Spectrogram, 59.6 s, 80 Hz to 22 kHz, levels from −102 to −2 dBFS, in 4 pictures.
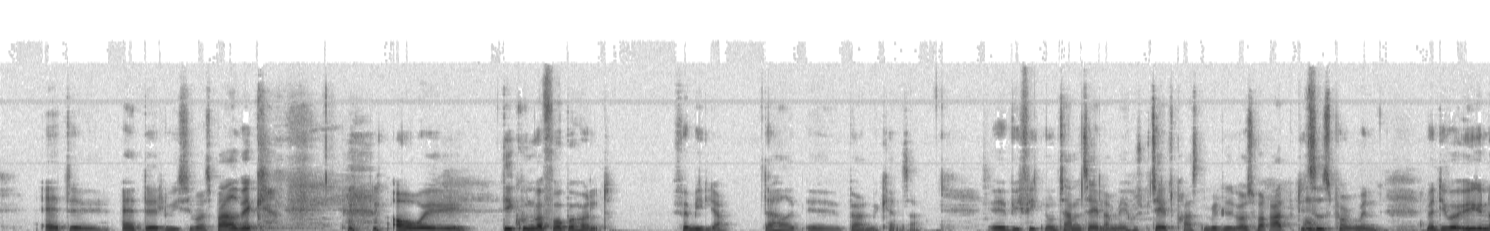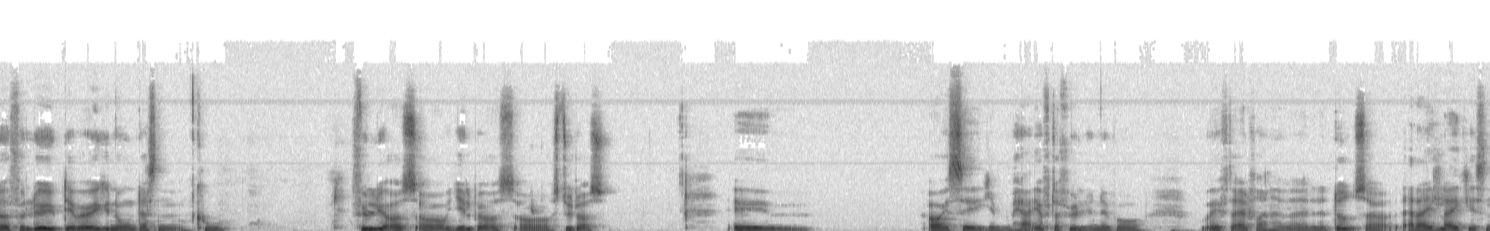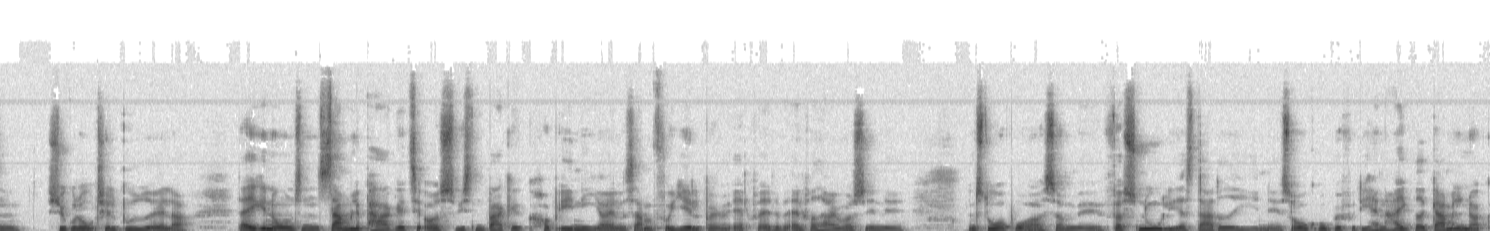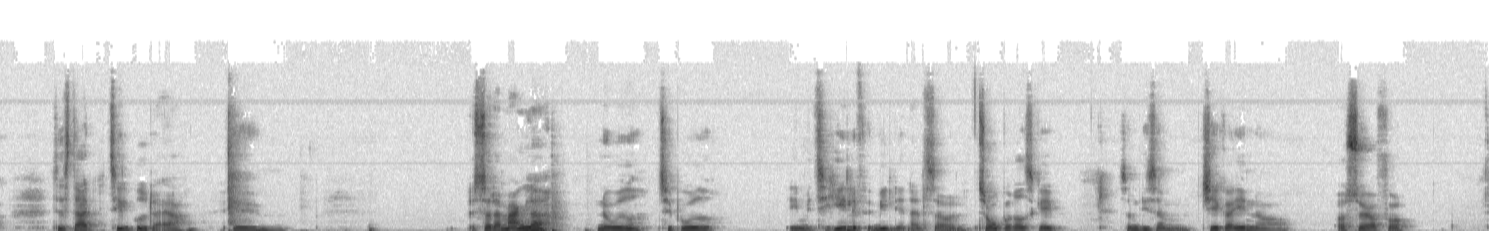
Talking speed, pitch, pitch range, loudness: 145 wpm, 160 Hz, 150-170 Hz, -31 LUFS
